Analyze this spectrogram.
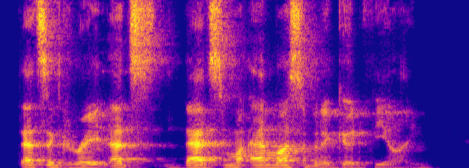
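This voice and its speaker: With audible room echo, a man talks at a fairly quick pace in a fairly high pitch. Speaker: YouTuber, toy building streamer. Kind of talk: live-stream building chat.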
